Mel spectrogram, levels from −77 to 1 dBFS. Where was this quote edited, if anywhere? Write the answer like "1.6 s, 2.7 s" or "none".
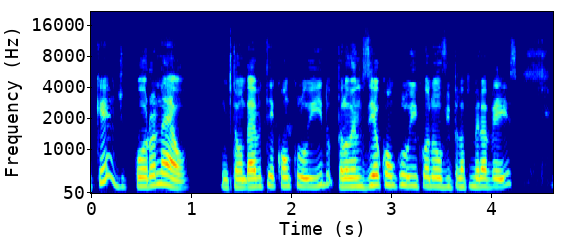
none

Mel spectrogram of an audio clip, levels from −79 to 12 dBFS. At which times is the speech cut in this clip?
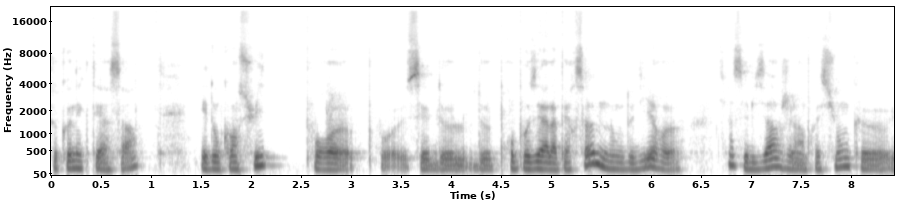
none

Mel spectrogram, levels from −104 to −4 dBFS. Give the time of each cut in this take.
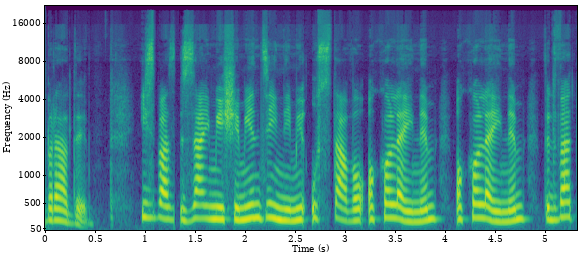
4.1 s

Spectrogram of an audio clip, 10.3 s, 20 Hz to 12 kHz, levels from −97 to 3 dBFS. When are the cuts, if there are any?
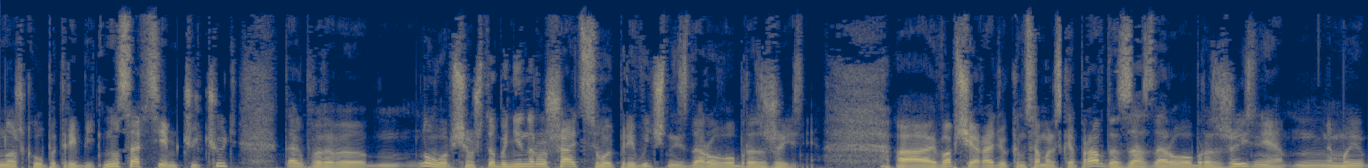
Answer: none

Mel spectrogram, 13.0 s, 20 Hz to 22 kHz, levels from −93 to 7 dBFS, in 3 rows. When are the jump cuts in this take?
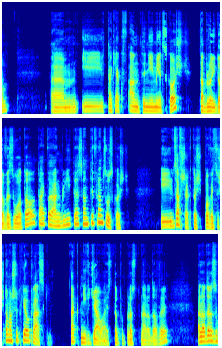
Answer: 2.5 s, 3.9 s, 5.3 s, 8.7 s, 10.3 s, 11.5 s

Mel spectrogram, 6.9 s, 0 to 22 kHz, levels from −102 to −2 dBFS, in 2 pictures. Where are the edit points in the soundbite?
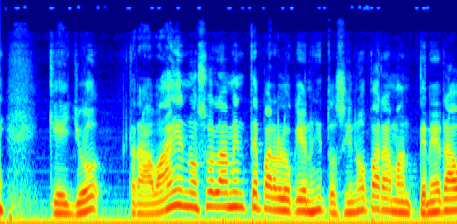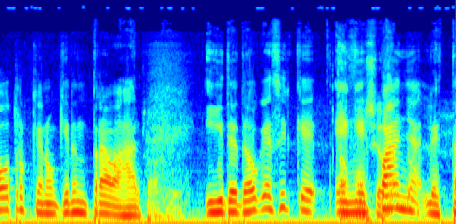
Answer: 5.9 s

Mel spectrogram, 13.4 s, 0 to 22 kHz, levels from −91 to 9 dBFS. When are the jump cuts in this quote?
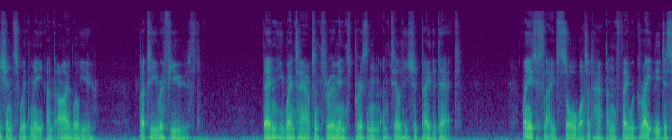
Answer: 1.6 s, 10.7 s

